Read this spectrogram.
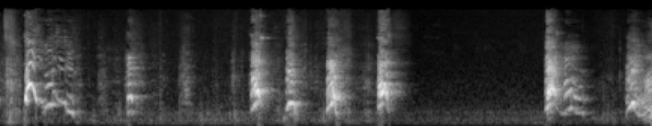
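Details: Playful young Siberian Husky Miku talking in a run of modulated howl-like yips and barks, several with bending, wavering pitch, delivered in quick clusters with a short pause before the last calls.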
